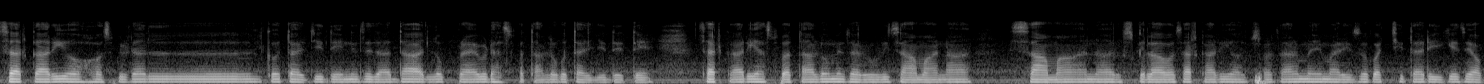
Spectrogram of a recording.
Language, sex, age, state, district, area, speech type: Urdu, male, 30-45, Maharashtra, Nashik, urban, spontaneous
